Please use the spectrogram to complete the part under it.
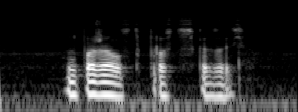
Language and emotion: Russian, sad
